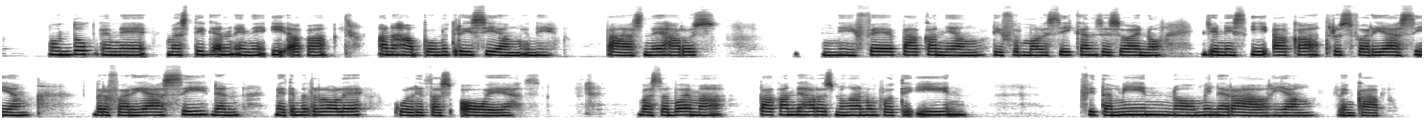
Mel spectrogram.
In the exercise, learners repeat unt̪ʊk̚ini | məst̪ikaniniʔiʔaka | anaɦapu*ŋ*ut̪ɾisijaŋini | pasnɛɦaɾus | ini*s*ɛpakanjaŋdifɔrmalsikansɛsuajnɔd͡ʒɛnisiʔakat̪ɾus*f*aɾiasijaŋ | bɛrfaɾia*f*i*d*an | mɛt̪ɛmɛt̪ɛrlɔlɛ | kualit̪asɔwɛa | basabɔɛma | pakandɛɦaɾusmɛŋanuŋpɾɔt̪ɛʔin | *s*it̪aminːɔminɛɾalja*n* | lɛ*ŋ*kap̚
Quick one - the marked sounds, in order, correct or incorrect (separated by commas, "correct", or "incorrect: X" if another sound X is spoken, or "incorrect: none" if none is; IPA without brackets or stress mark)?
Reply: incorrect: n, incorrect: f, correct, incorrect: s, correct, incorrect: f, incorrect: ŋ, correct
